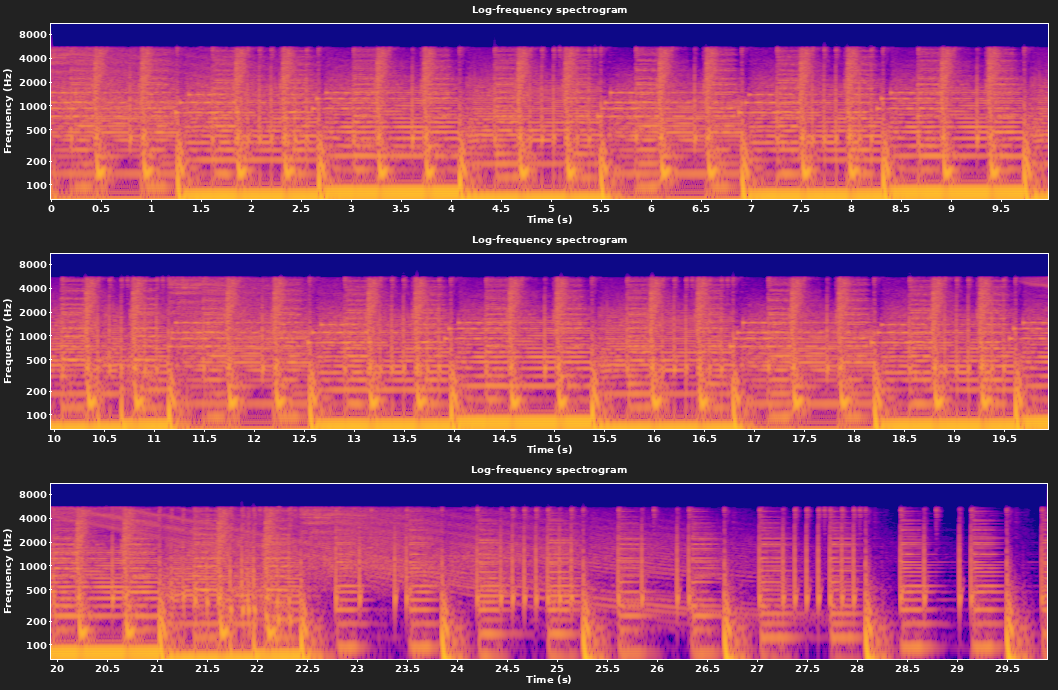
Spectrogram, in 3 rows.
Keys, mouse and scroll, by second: 0.9 click, 2.9 click, 5.4 click, 6.5 click, 8.8 click, 9.2 click, 13.1 click, 14.7 click, 17.1 click, 17.7 click, 18.5 click, 19.5 click, 22.0 click, 22.3 click, 23.1 click, 24.3 click, 24.8-25.6 scroll up 1, 28.1-28.5 scroll down 3.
